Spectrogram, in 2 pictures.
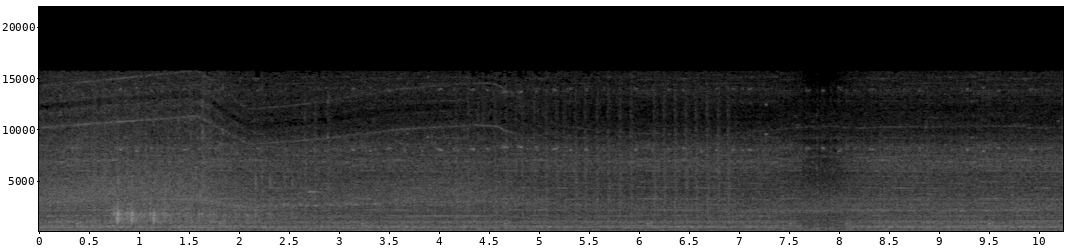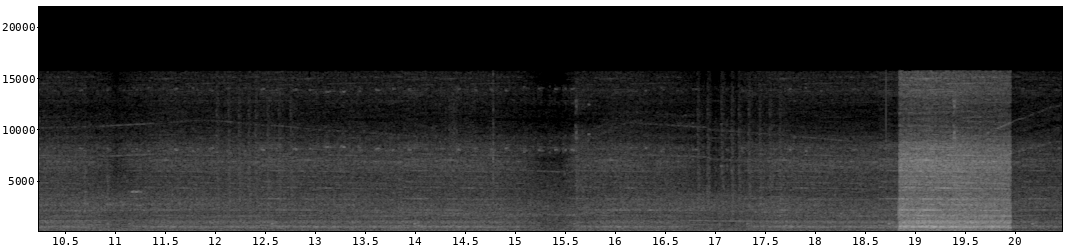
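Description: A tank engine rumbles low and steady as the tank drives.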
